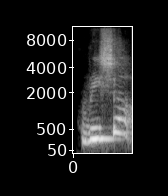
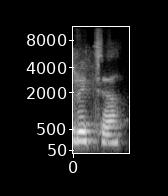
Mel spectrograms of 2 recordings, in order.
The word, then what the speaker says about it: Richa: Is it Risha or Richa? It's Richa. Okay, thank you for that.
